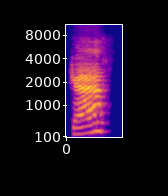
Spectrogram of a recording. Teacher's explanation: अगर आपका Airways block नहीं हो रहा, जुबान पीछे से बिल्कुल ऊपर नहीं उठी, तो फिर ये कैफ अदा होगा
